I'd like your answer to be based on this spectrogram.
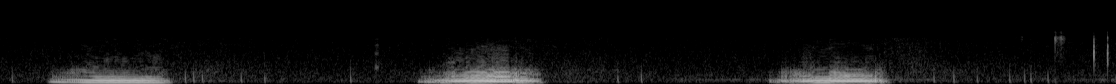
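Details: Loud, deep, rattling snores in a steady rhythm, about 17 a minute, with quiet pauses, from an uncle while sleeping; heavy snoring.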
